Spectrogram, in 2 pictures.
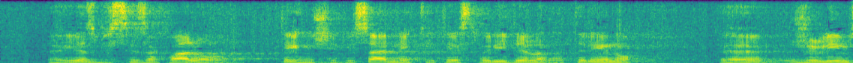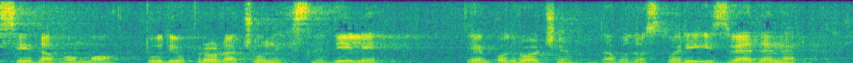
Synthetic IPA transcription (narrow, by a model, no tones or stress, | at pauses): jəsbisɛzaxʋaːliwt̪exnit͡ʃnipisaɾnɛkit̪eːst̪ʋaɾiːd̪eːlanat̪ɛɾeːnu | ʒɛlimsid̪abomɔt̪uːd̪iuwpɾoɾat͡ʃuːnixslɛd̪iːli | t̪empɔd̪ɾoːt͡ʃjɛmd̪abod̪ɔst̪ʋaɾiizʋɛːd̪ɛnɛ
